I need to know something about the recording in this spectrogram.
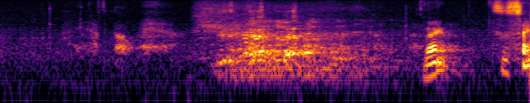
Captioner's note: whispering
